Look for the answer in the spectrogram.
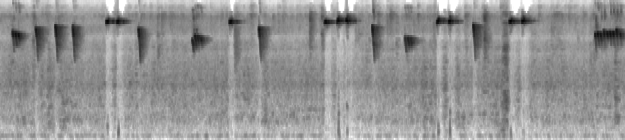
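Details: Relaxed olive-backed sunbird singing a rapid string of high, steeply down-slurred chips mixed with brief thin whistles and a few short buzzy phrases; no other sounds.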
